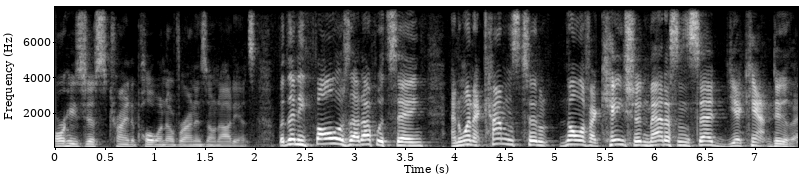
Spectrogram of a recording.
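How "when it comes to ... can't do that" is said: high, nasal, grating whine, drawn out. Quoting what another man said, imitating his nasal, whiny voice. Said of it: "Does that kind of sound like him? His nasally, whiny voice".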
